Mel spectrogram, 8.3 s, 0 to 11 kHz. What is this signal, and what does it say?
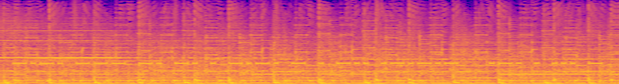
Morse code, heard as a keyed tone, about 20 wpm, 820 Hz. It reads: CONNECTED. REST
